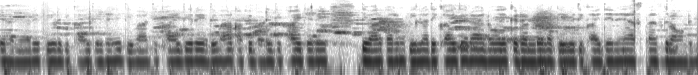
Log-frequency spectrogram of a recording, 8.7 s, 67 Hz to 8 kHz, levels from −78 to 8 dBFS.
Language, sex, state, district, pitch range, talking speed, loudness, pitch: Hindi, female, Chhattisgarh, Sukma, 160-170 Hz, 260 wpm, -16 LUFS, 165 Hz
